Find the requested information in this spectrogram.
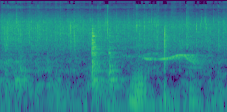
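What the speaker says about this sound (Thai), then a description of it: "เมนูง่าย ๆ ทอดไข่ ทอดไข่นะคะ" Eggs frying in a pan for a Thai omelette, a steady bright sizzle with bubbling crackle and a few brief scraping stirs, close up and without talking.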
